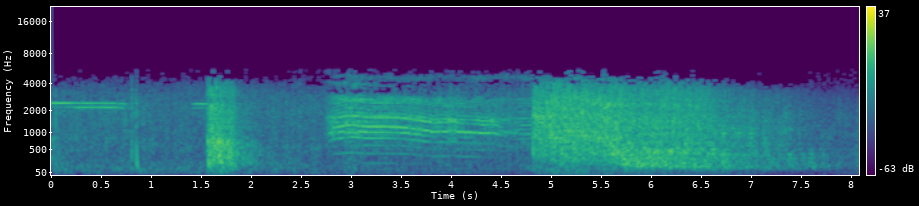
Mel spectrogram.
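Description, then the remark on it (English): Two sharp gunshots crack out a moment apart, followed by a loud wavering, bleat-like tone and then a long rushing burst of noise that fades away. No one speaks. “did he shoot you?”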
